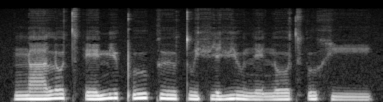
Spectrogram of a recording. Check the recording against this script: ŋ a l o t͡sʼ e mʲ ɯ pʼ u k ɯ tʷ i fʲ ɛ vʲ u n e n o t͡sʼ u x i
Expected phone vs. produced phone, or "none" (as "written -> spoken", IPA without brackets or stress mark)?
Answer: none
